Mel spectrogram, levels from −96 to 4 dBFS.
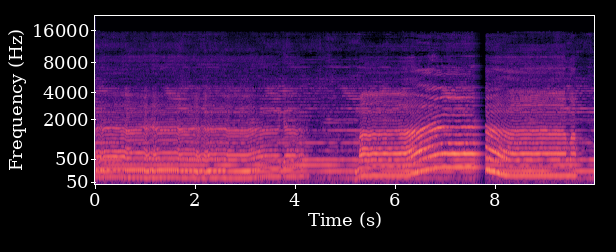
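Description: At 7.57 s the incoming audio likely stopped arriving in a long network dropout lasting until 7.81 s. The receiver bridged the whole 0.22 s gap by continuing the last sound as a fading buzz or hiss, with no silence, before playback resumed without the lost portion.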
